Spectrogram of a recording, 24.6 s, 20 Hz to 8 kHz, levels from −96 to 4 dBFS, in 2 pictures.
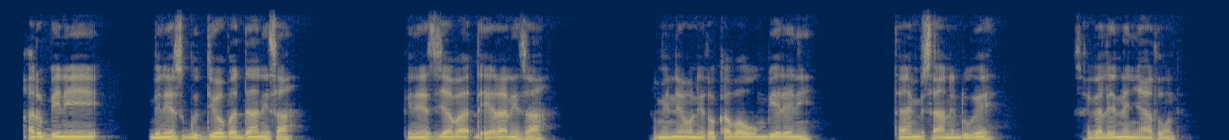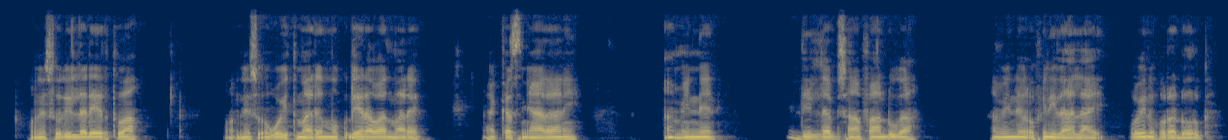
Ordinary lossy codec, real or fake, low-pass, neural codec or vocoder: none; fake; 7.2 kHz; vocoder, 24 kHz, 100 mel bands, Vocos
